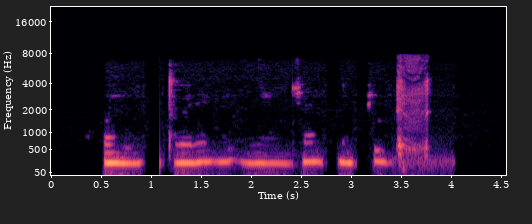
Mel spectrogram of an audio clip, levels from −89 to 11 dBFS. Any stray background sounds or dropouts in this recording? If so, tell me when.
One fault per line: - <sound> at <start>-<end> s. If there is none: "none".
- dropout at 1.0-1.1 s
- cough at 3.4-3.8 s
